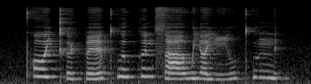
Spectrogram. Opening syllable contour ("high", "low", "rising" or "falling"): high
